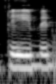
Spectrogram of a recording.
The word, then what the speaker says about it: D4vd: It says singer David but he spells it D4 V D and his actual name is David which is spelled the correct way D A V I D.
